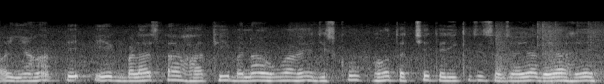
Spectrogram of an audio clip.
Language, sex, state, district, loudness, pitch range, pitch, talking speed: Hindi, male, Uttar Pradesh, Lucknow, -16 LUFS, 170-185 Hz, 175 Hz, 170 wpm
